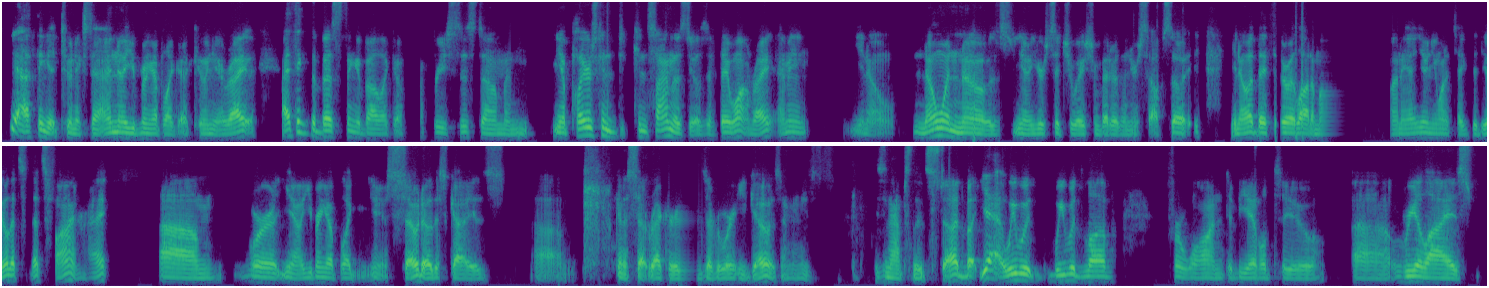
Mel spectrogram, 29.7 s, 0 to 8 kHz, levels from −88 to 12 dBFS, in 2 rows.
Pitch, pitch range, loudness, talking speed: 95 Hz, 90-110 Hz, -22 LUFS, 235 wpm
